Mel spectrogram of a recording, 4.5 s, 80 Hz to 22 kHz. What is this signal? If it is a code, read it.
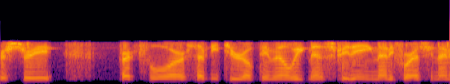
Emergency Alert System (SAME) tones, heard as harsh buzzing bursts, with speech. It is heard from 0.6 to 4.0 s.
